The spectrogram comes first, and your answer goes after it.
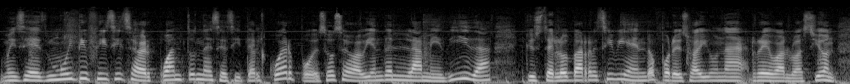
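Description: A woman speaks at a moderate pace in a medium pitch, her loudness very even, with noticeable background noise behind her. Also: ordinary pitch variation, hardly any pauses. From Colombia (Cali). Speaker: co-host, clinic staff. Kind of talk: radio call-in show.

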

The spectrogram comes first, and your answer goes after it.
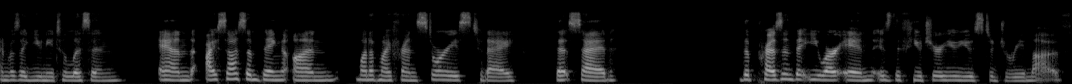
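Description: On a very clean recording with a silent background, a woman speaks at a medium pitch and a moderate pace. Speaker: podcast co-host. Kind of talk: casual interview chat. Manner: enthusiastic.

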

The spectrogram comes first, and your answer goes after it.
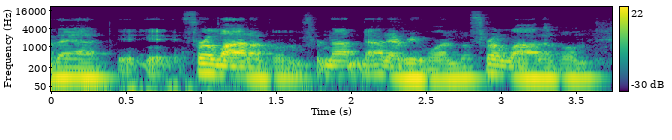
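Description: A man's fairly low voice in an Upper Midwest accent, fairly quick and monotone with flat intonation, amid noticeable background noise and audible room echo. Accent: Upper Midwest American. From Wisconsin, US Upper Midwest. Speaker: former prison officer, men's ministry leader. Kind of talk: casual interview. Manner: hesitant, many fillers.

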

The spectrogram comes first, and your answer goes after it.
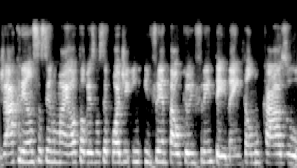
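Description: Her tone is bright and sharp, her pitch fairly high for a woman. She speaks at a fairly quick pace. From Brazil, Minas Gerais (rural). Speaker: missionary. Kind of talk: interview.

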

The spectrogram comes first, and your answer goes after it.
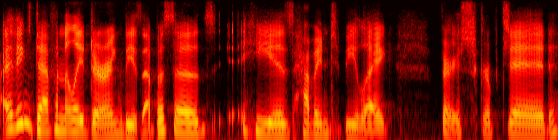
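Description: Lively intonation and vocal fry mark this voice, with a slight Indiana accent. The pace is moderate, and the recording is very clean with a silent background. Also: woman, medium pitch for a woman. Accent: Indiana Midwestern, slight. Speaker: podcast co-host. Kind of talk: casual chat. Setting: in person, same room.

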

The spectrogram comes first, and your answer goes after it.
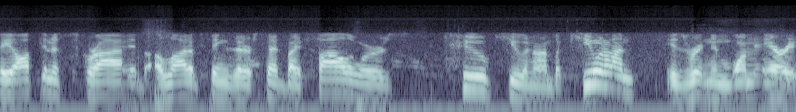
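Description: With ordinary pitch variation, a man moves through his words at a fairly quick pace. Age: 30s. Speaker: caller. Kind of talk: call-in discussion. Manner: articulate.

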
